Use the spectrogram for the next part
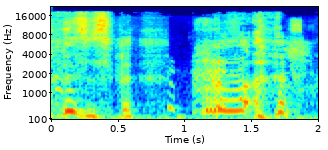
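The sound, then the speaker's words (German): A voice imitates a man screaming while gurgling beer in his mouth, with strained, wavering vocal bursts mixed with throaty, rattling noise, fairly loud over about two seconds. “er, er, er, er, schreit so und gurgelt dabei so rum, so.”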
